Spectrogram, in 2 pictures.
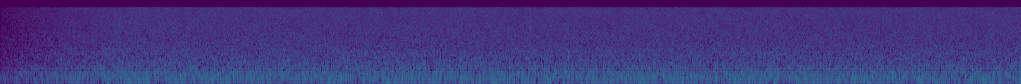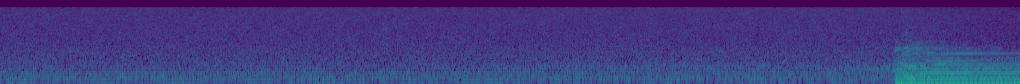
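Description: A steady rushing noise, like wind or a noise bed, fades in quickly and holds evenly. Just before the end, guitar-led music comes in suddenly and much louder.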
